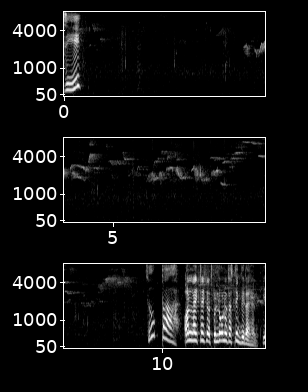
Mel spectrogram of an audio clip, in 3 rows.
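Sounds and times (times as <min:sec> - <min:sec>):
outdoor background hiss: 0:00.0 - 0:12.0
songbird warbling: 0:01.9 - 0:09.6.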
